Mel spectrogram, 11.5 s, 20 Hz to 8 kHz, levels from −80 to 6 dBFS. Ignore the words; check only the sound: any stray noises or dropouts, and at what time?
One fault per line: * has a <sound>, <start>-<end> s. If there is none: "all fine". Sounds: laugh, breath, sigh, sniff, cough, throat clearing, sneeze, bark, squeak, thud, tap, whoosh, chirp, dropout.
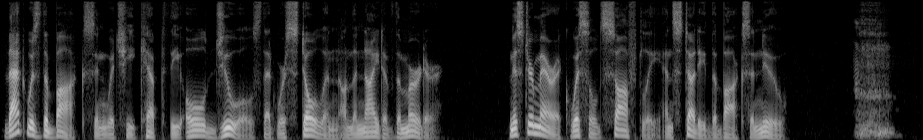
* has a throat clearing, 10.7-11.3 s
